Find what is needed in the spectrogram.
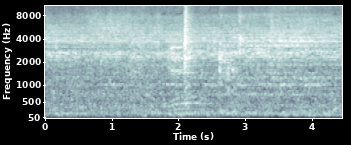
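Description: Steady hiss of a glassblower's gas burner over a low hum, with faint music in the background and a light click about halfway through.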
